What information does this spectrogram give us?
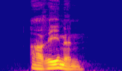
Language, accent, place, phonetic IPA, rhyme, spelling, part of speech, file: German, Germany, Berlin, [aˈʁeːnən], -eːnən, Arenen, noun, De-Arenen.ogg
- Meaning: plural of Arena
